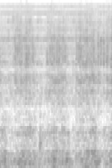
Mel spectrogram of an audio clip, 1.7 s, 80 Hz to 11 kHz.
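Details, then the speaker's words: Dapol Pug model locomotive with newly fitted coreless motor on a rolling road, before adding weight and cabin, crawling from about 20 power: high-pitched raspy buzz with snatching rhythm; noisy running with slight cogging, motor or connecting rods suspected. "it is quite noisy so I wonder whether some of that noise will go away once we add a bit of weight and put the cabin all the extra bits on"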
